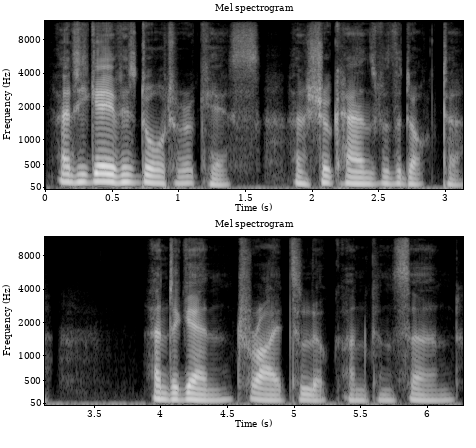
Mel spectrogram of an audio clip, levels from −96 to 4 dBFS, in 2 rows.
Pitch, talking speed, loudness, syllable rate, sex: 120 Hz, 180 wpm, -21 LUFS, 5.0 syllables/s, male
